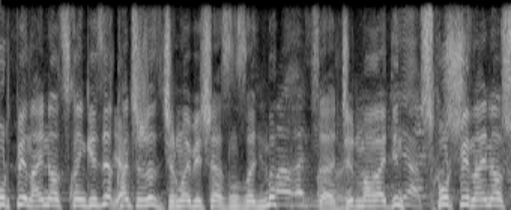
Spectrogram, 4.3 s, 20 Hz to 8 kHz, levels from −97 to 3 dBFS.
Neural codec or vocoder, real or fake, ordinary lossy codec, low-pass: none; real; none; none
